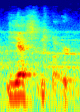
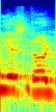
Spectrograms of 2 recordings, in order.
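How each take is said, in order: First: "Yes, Lord" with a big rise on "Lord"; sing-song yes lord. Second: Said in the usual way. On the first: Shown as a demonstration. Preacher waking a dozing class with a lilting call. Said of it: "Pag sinabi kong, "Yes, Lord". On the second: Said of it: "Pag sinabi kong".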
